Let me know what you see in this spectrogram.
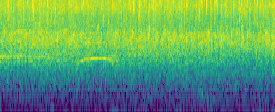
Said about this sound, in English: Got a couple of Trump supporters leaving there. Round of applause. Gave them a round of applause as they were leaving.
